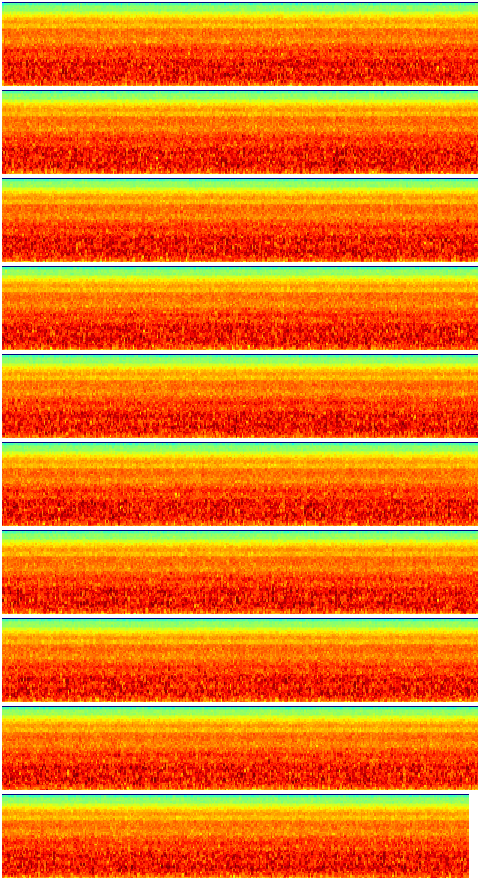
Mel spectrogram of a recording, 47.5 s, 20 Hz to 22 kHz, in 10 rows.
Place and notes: Fontaine de gauche à la place du Martroi, Orléans (45 - France)
16 May 2011, 11:07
